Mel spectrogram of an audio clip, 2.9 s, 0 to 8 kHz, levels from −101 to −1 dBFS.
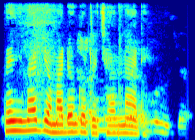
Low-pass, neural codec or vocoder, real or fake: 7.2 kHz; none; real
